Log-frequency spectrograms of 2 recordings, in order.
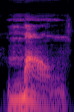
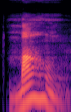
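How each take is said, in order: First: The vowel is long with a level tone. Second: The vowel is said with a raised tone. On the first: A prefix for a young man. "This is a male prefix" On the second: To drive. "raise the tone by adding the wisabao or two palates"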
